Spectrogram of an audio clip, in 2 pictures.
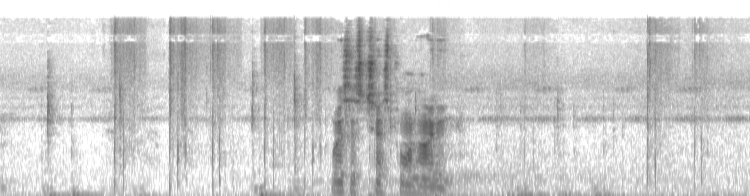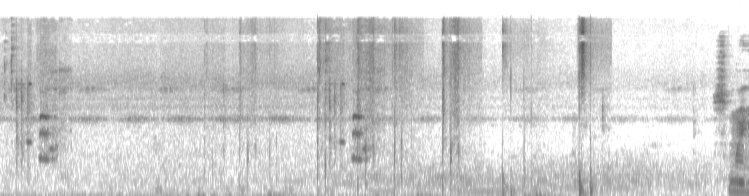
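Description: Footsteps tread slowly on a stone floor.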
